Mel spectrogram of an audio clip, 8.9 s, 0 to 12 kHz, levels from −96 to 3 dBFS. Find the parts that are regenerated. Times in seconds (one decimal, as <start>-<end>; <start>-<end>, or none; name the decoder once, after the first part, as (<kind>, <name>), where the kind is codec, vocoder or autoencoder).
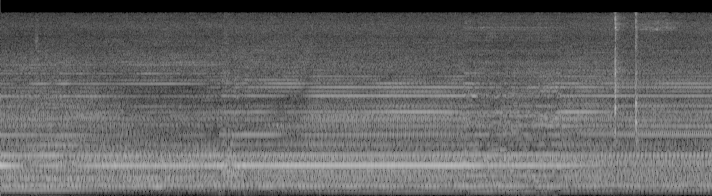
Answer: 5.8-7.0 (codec, SNAC)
